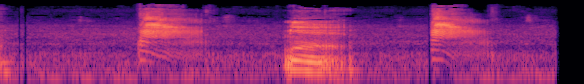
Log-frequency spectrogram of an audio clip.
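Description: A cat giving three short meows, about a second apart, each lasting roughly half a second.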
